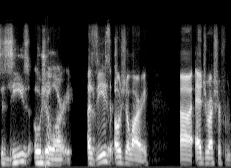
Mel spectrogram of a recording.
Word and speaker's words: Azeez Ojulari: So I'm going to take, I'm going to pronounce this incorrectly, Azeez Ojulari. I believe it's Azeez Ojulari.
